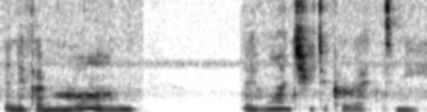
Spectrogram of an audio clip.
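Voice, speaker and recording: A woman playing a loving, apologetic girlfriend in a breathy ASMR role-play, gently making up after a fight. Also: medium pitch, fairly even intonation, measured pace, slight background noise, close to an everyday voice, rough recording. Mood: tender, apologetic. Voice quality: breathy, soft-spoken. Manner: gentle, reconciliatory, making up tenderly.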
